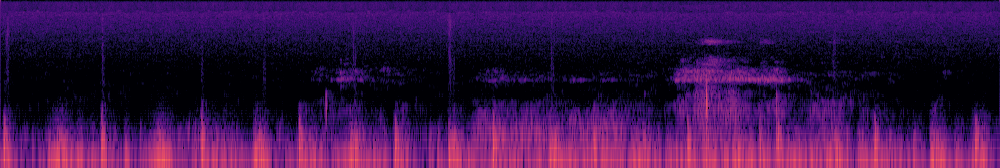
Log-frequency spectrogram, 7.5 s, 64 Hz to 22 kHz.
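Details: Dull, steady heartbeats at about 80 a minute, only mildly quickened after a few abdominal crunches, with rustling background noise; normal heart sounds.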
